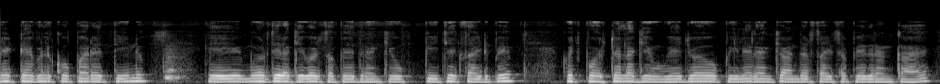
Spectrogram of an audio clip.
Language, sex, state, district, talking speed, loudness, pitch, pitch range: Hindi, male, Andhra Pradesh, Anantapur, 30 wpm, -17 LUFS, 130 Hz, 130-135 Hz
